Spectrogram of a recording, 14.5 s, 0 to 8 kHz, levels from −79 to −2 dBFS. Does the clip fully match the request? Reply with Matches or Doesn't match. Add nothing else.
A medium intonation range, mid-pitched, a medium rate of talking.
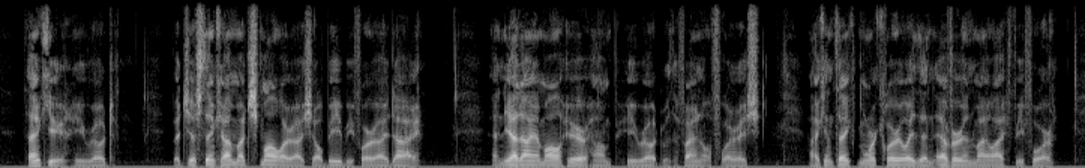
Doesn't match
